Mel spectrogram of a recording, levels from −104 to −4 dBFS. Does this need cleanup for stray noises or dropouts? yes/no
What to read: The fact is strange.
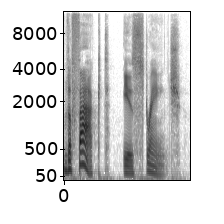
no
